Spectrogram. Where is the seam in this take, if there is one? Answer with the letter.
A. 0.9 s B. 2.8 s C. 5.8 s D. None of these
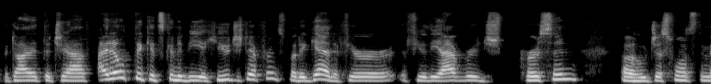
A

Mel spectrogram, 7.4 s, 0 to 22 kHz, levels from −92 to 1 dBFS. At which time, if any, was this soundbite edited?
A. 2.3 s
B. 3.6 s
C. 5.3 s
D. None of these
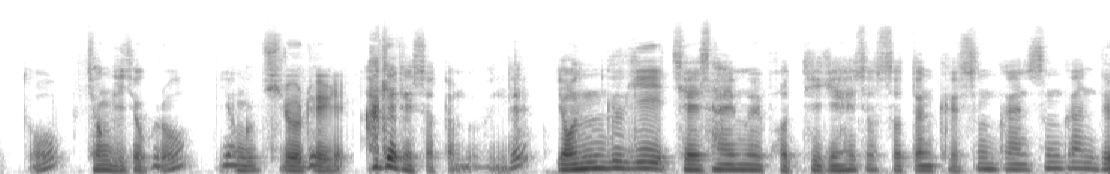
B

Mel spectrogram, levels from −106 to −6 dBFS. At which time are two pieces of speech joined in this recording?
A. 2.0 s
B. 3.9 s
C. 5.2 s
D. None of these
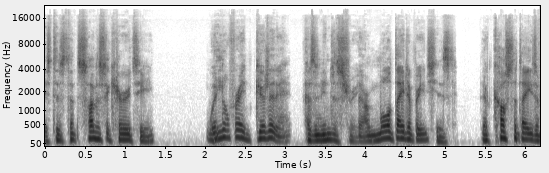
B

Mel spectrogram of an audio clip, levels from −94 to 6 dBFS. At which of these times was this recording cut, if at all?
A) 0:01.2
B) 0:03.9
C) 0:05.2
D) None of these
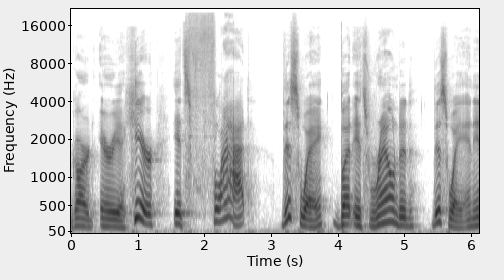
B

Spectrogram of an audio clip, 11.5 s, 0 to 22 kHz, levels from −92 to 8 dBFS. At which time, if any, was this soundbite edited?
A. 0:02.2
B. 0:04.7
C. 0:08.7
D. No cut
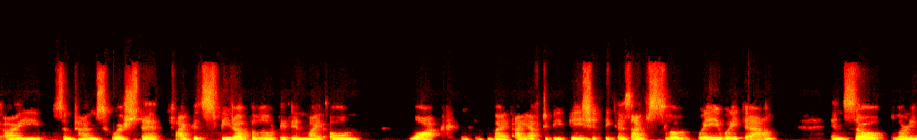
A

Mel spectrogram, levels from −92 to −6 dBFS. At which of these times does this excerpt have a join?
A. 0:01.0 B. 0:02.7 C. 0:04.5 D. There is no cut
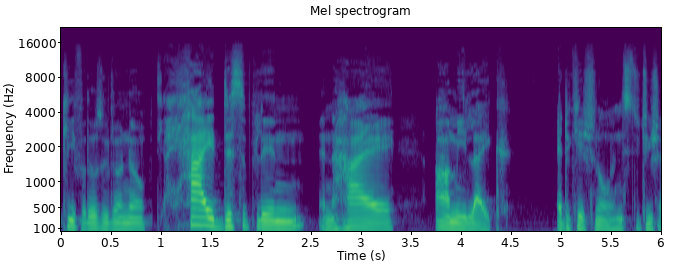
D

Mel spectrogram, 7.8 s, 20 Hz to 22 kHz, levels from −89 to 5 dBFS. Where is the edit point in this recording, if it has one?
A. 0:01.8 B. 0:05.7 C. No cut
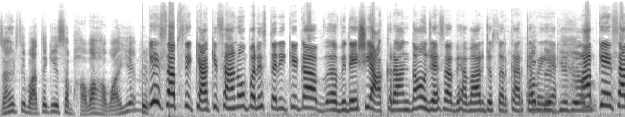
A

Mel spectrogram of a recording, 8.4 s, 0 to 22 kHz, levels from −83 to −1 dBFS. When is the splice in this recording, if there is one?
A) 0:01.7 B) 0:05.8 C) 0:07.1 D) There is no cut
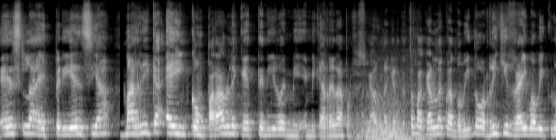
B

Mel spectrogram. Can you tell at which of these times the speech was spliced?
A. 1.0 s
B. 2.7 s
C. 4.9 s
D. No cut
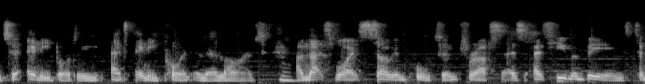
D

